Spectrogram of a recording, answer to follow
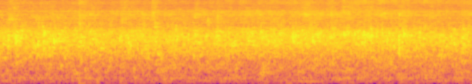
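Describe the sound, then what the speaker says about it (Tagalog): A mountain stream flows with a steady, broad hiss of running water, unbroken and fairly close, with no voices over it. "Diyan ay sapa na."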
